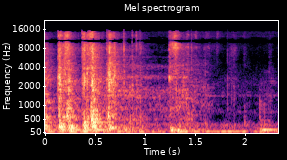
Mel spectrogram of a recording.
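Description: A deck of oracle cards shuffled by hand, a quick patter of card edges clicking together, then a single card drawn from the deck.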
